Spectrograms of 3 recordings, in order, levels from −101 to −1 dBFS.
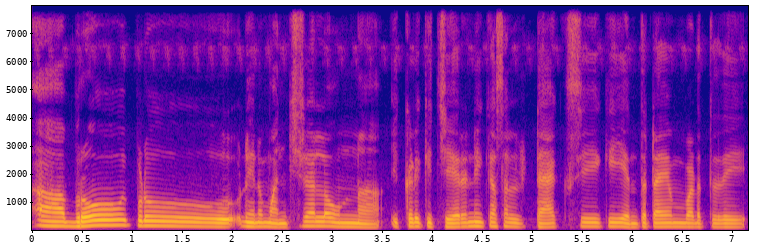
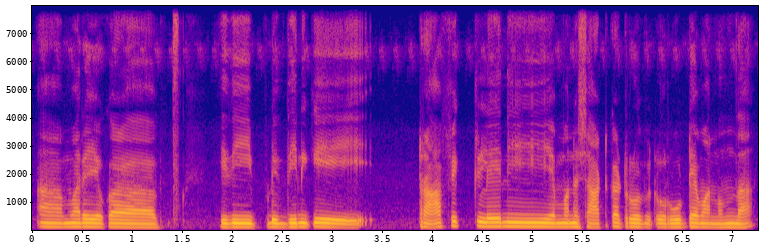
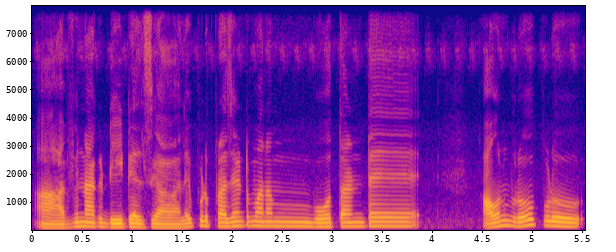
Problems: constant background noise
